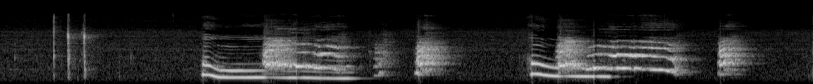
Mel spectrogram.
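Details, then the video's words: Young Siberian huskies howling together: a long howl sliding gently downward, short yelping bursts between, then another drawn-out howl with a second voice above it, a few faint clicks at the start. "Young HUSKIES HOWLING"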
